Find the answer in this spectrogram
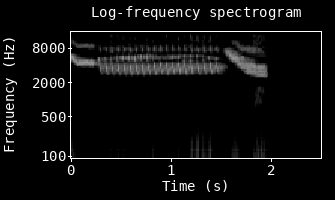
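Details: European goldfinch song in the taqsraine style, from an old cassette: a long run of fast, evenly pulsed high notes, then a bright downward-sliding whistle into a brief buzzy end, followed by silence.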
